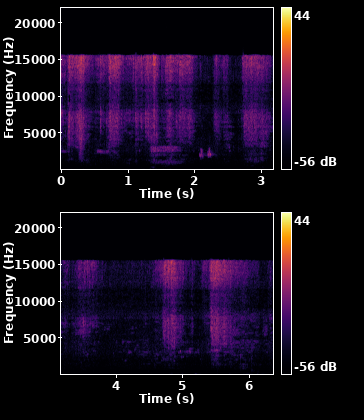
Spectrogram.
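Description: Faint scraping and rustling of charred sticks against sand and ash as they are handled at a dead campfire, with a few short bird chirps.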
